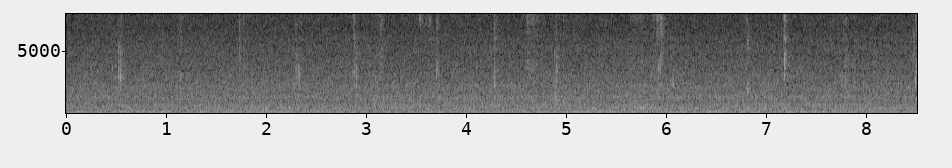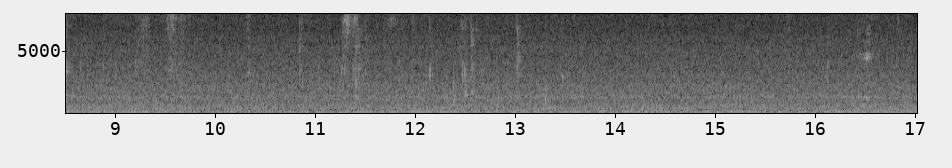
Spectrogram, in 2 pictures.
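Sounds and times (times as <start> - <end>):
chewing and lip smacks: 0.4 - 13.6.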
